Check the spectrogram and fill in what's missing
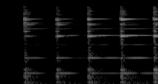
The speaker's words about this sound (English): Ringing the bell just because I felt like the poetry was at a correct moment to do that.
